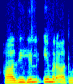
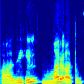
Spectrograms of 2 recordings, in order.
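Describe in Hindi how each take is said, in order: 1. 'hil' के बाद 'mra' से पहले का स्वर रहता है। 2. 'hil' के बाद 'mra' से पहले का स्वर गिर जाता है। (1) "नहीं पढ़ा" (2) "इसका अलिफ ड्रॉप हो जाता है"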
